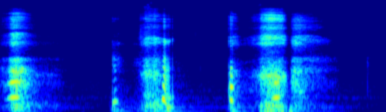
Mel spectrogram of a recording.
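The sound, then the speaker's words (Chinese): Soft breathing close to the listener's ear: a few quiet, sighing breaths and exhales, each rising and fading, separated by short silences, with no talk. “是喜欢我的呼吸的热气喷洒在您的耳侧吗？”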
